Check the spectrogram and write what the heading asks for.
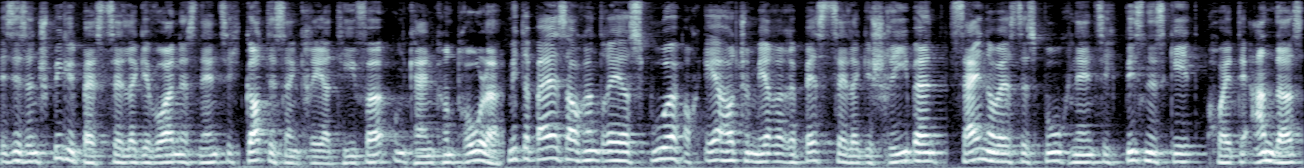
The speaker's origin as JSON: {"language": "German", "country": "Austria", "said": "bei uns in Österreich"}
